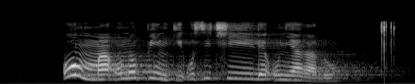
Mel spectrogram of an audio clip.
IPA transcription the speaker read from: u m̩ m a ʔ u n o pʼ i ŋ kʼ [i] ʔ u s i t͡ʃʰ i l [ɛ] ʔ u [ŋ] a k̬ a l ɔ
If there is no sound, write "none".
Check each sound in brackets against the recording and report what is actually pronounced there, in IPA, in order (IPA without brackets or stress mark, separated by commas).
i, ɛ, ɲ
